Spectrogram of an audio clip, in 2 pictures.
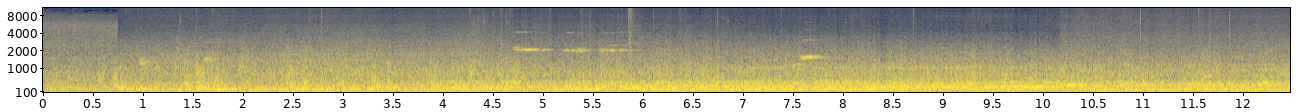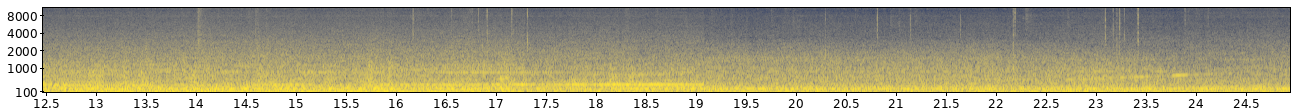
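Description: Steady rumble of an Iida Line local train running between Toyohashi and Okaya, heard from inside the carriage as continuous low engine and wheel noise with faint squeals, no talk.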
